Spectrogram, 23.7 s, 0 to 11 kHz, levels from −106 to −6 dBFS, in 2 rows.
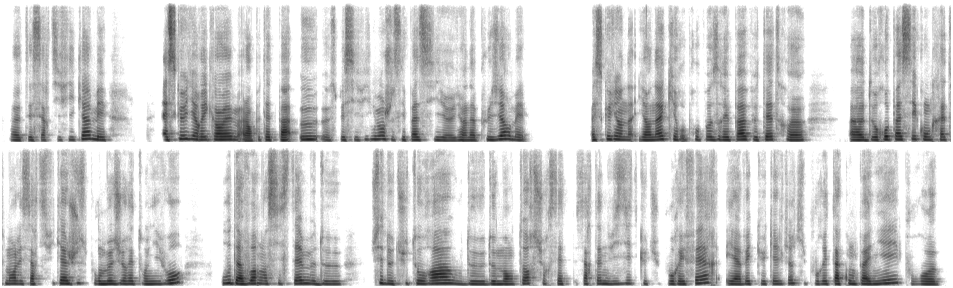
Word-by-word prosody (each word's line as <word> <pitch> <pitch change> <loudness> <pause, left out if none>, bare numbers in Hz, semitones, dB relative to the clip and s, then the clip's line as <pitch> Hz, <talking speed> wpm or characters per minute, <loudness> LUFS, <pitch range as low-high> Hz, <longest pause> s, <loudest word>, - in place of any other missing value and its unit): heu, 195 - +1
tes 200 +1 -6
certificats, 205 +6 -2
mais 225 -6 +1 0.7
est-ce 230 0 +2
qu'il 275 0 +2
y 255 - +2
aurait 225 -1 +1
quand 230 +1 +6
même, 235 -1 +5
alors 180 -1 +2
peut-être 205 +1 -3
pas, 200 -1 +4
eux, 240 +1 +3
heu, 200 - -6
spécifiquement, 210 +6 -4
je 250 -4 -5
sais 210 0 -6
pas 215 +1 +2
si, 210 -1 -5
heu, 185 0 -3
il 185 - -6
y - - +2
en 190 0 +1
a 190 - +1
plusieurs, 220 +8 +1
mais 205 -4 -4 0.8
est-ce 210 0 -1
qu'il 250 +2 0
y 250 - +3
en 230 -2 +1
a 215 - -3
il 215 - -4
y - - +6
en 205 +1 +4
a 240 +2 +6
qui 245 -2 -4
reproposeraient 220 0 -2
pas 235 +3 +5
peut-être, 230 +1 -2
heu 200 0 +3 0.6
heu, 205 0 +5
de 200 +2 -3
repasser 240 +4 +2
concrètement 225 -1 -2
les 220 -1 -3
certificats 215 +3 -1
juste 255 +3 -6
pour 215 -2 -1
mesurer 215 0 +2
ton 215 -1 -4
niveau? 225 +9 +1 0.5
Ou 255 +2 +2
d'avoir 235 +1 +6
un 225 - -3
système 225 +1 -2
de 200 0 -4 0.4
tu - - -15
sais, 265 - +2
de 225 -2 -1
tutorat 230 +2 +4
ou 215 -4 -4
de 200 0 -1
de 195 +1 -1
mentors 200 +3 0
sur 215 - -13
cette 205 -1 -5
certaines 220 0 -4
visites 220 +3 -8
que 210 - -11
tu - - -23
pourrais 205 -1 0
faire 255 +8 0
et 205 -1 +1
avec, 210 +1 -2
heu, - - -3
quelqu'un 210 +4 -5
qui 245 -3 -23
pourrait 210 0 -5
t'accompagner 215 +5 +2
pour, 200 -1 -1
heu, 195 -1 +1
215 Hz, 205 wpm, -29 LUFS, 205-235 Hz, 0.8 s, quand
